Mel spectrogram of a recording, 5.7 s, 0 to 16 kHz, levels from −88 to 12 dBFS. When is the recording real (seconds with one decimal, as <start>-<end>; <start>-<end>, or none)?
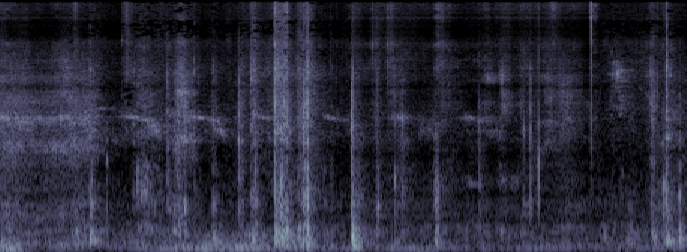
0.7-2.9; 5.0-5.7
